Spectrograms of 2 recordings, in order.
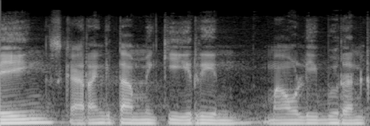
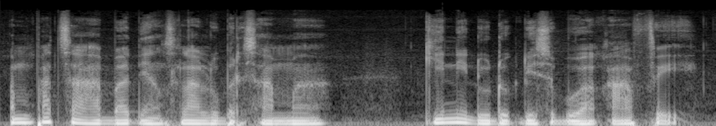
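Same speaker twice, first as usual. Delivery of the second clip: steady storyteller voice setting the scene; story narration; 3 semitones lower, 6 dB louder than usual. A narrator's reading. Narrator introducing four friends, calm storytelling. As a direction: open the tale like a radio drama narrator.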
